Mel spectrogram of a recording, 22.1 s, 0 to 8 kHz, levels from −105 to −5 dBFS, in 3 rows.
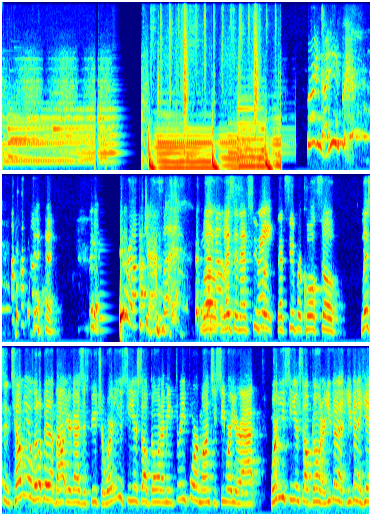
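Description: At 1.84 s a burst of packet loss begins. For about 60 ms, until 1.92 s, the receiver carries the last sound forward and turns it down, a fading buzz or hiss. Unlike the blips that follow, it is long enough to hear as a held sound.

Right after it, from 1.92 to 1.96 s and again from 2.06 to 2.10 s, comes short concealed packet loss. Each time about 20 ms is patched and blended back in, giving only a brief smear or wobble rather than an audible held tone.

From 2.20 to 2.79 s the sound stretches into a fading buzz or hiss, then goes silent for about 240 ms before returning with roughly 0.58 s missing. The same happens from 9.31 to 9.72 s, with about 0.4 s lost and 120 ms of silence. This is likely a long network dropout, set apart from the burst by the silence after the fill. Throughout, the G.722 call path leaves nothing above 8 kHz.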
